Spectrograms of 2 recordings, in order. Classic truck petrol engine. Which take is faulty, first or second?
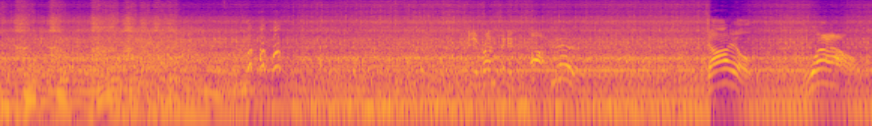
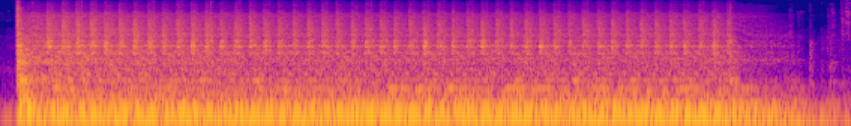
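second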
